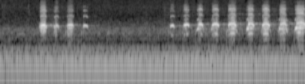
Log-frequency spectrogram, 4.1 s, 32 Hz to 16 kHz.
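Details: Female osprey begging at the Hog Island Boathouse nest on the morning of 4 May 2017 after the male arrived with a fish: a short burst of harsh, high chirps, a pause, then a steady run of about nine evenly spaced squealing notes.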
